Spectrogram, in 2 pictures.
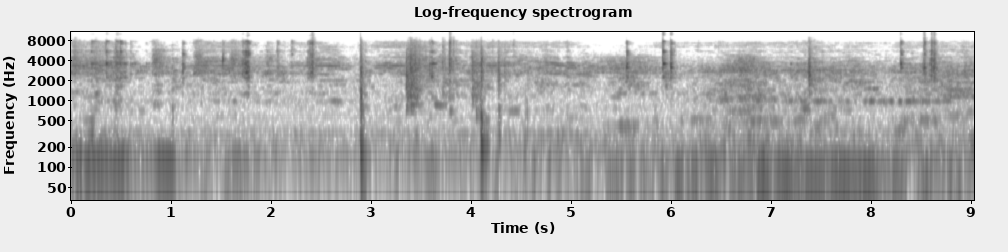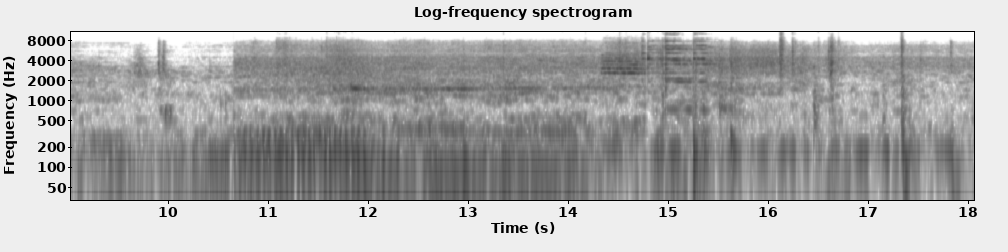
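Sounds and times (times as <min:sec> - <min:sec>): hand tools clinking on metal: 0:00.0 - 0:04.6, 0:14.6 - 0:18.0.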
